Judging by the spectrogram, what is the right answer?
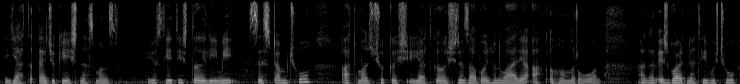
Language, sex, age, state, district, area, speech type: Kashmiri, female, 30-45, Jammu and Kashmir, Shopian, urban, spontaneous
